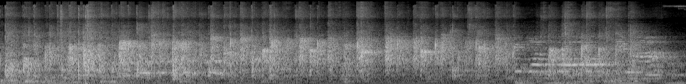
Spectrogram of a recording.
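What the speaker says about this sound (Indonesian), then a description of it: "kita beri tepuk tangan." Classroom applause for a student group after their presentation in a school lesson, a steady wash of clapping from a room of pupils lasting throughout, with some talk and voices mixed in.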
